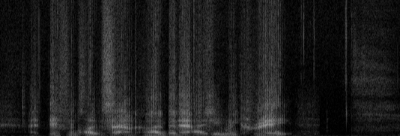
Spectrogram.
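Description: Recorded spoken dialogue, pitched down, distorted and run through modulated EQ and a filter in Ableton Live, playing back as a neurofunk bass sound with a choppy, speech-like rhythm of syllables. A filtered and an unfiltered copy are blended together. It stops about three seconds in.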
